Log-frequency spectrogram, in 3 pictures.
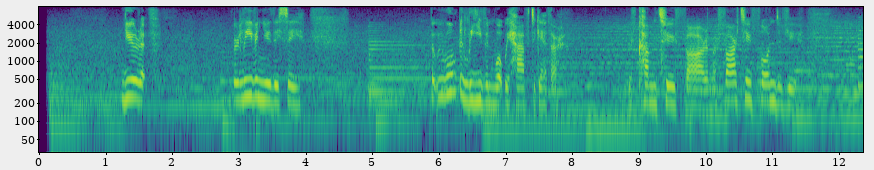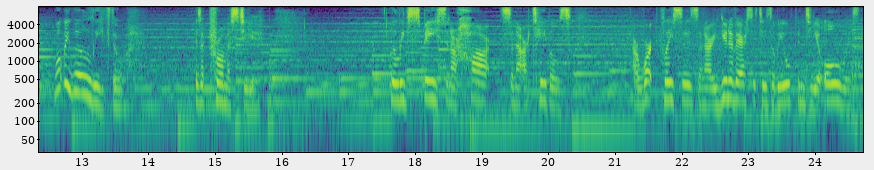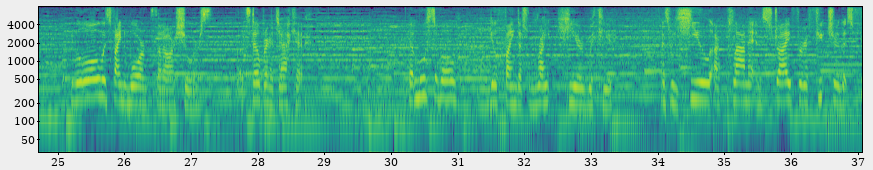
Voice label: Commercial; Scotland Is Now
